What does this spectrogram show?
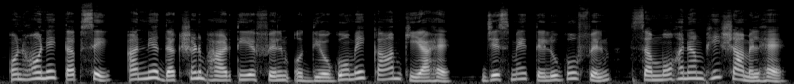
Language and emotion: Hindi, neutral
